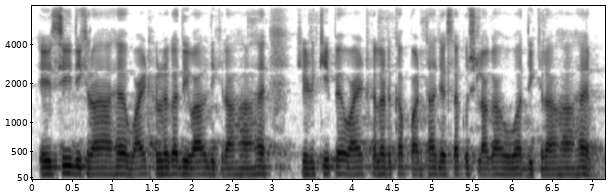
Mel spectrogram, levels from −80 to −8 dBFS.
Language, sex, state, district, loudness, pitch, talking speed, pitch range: Hindi, male, Gujarat, Valsad, -15 LUFS, 110 Hz, 200 wpm, 110-115 Hz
